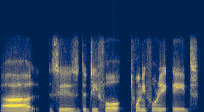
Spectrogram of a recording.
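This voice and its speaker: A man with a Mexican accent livestreaming his first software install, thinking aloud, muttering to himself and reading chat aloud. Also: mid-range voice, monotone, takes it slowly, clean tone, no room sound, lo-fi sound. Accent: Mexican Spanish. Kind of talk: casual live commentary while installing software.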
